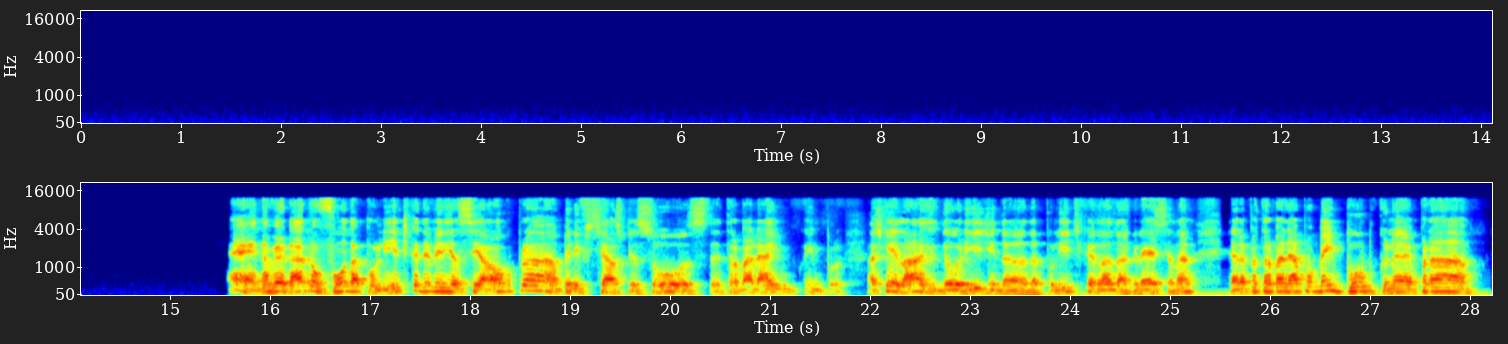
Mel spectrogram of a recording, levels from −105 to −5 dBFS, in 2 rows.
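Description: A ground loop or nearby transformer couples the 60 Hz power line into the signal path from 22.58 s to the end. The result is mains hum, a steady low tone with some low harmonics sitting roughly 25 dB below the speech.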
